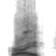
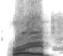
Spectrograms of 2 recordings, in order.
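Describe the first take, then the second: The two takes are said the same way.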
